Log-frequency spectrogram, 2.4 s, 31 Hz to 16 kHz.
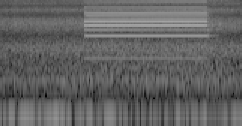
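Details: AMD Athlon XP custom PC stuck at POST code 04, speaker connected: one long, high beep of about a second over room hiss; slow beeping means memory error, one RAM stick likely bad.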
